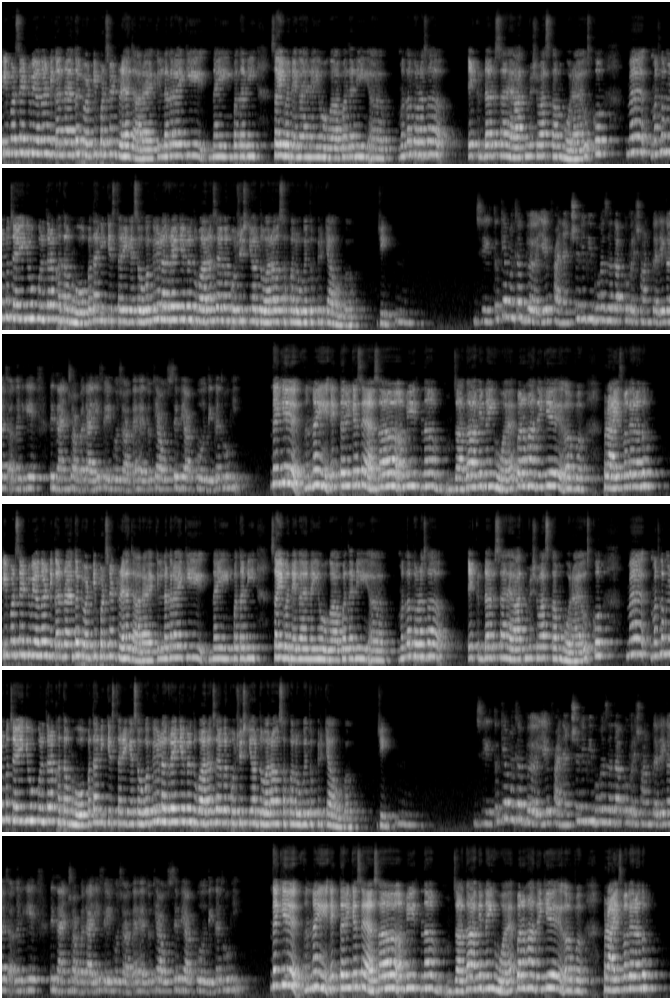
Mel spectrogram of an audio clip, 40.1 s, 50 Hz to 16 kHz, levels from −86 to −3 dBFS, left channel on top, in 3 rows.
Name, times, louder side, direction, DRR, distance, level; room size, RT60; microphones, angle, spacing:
voice 1, 0.0-8.8 9.3-20.4 20.9-21.1 32.1-39.6, right 1 dB, 20° right, 2 dB, 0.3 m, -25 dB
voice 2, 8.1-8.6 21.2-21.8 22.8-31.4, left 1 dB, 30° left, -8 dB, 1.1 m, -33 dB
2.3 x 2.1 x 2.9 m, 0.77 s
head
